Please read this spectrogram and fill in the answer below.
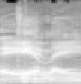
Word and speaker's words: Ghislaine: How do you pronounce it? Ghislaine.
